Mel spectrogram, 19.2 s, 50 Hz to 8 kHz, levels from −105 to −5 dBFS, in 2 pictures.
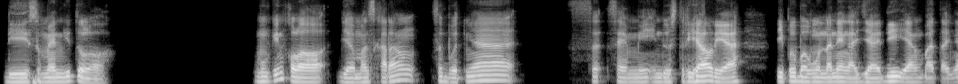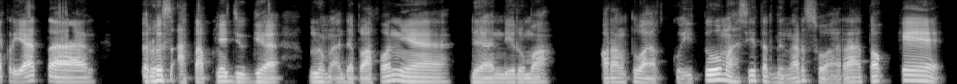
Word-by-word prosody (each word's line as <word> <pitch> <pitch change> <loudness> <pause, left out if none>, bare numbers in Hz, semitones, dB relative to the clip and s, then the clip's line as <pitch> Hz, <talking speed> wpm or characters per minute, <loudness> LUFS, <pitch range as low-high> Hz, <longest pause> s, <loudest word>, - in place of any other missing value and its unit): disemen 105 0 +1
gitu, 125 -4 +2
lo. 85 -3 -4 1.5
Mungkin 120 +7 -1
kalau 105 -1 +5 0.2
jaman 105 -1 0
sekarang 140 +8 0 0.2
sebutnya 135 +5 +1 0.5
se - - -9
semi 105 0 -3
industrial 110 +3 +3
ya, 105 +3 +4 0.3
tipe 120 0 0
bangunan 110 -1 +2
yang 105 -2 +4
nggak 100 - -2
jadi, 105 +3 +3 0.2
yang 105 - -6
batanya 100 +2 -4
kelihatan, 110 -2 +3 0.5
terus - - +3
atapnya 120 0 -1
juga 105 -1 -1 0.4
belum 110 -1 -2
ada 100 +1 -5
plafonnya, 110 0 0 0.2
dan 100 -1 -1
di 105 - -3
rumah 100 0 -3 0.5
orang 100 +1 -1
tua 100 -2 -2
aku - - -14
itu, 145 - +3
masih 135 -2 -2
terdengar 105 -6 -5
suara 105 0 -4
tokek. 125 0 +1
110 Hz, 115 wpm, -24 LUFS, 100-120 Hz, 1.5 s, kalau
